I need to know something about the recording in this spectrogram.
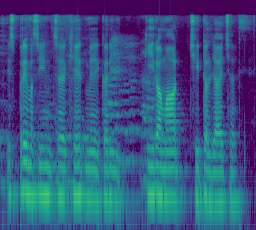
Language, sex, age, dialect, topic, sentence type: Maithili, male, 25-30, Bajjika, agriculture, statement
